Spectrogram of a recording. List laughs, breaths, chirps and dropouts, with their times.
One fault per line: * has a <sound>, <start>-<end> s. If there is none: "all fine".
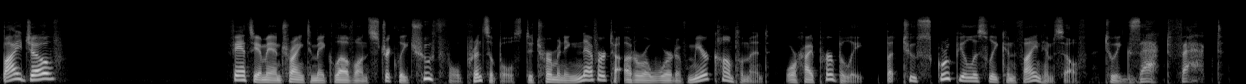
all fine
